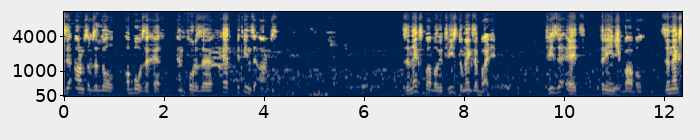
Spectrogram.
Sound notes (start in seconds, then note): 5.5 birds chirping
